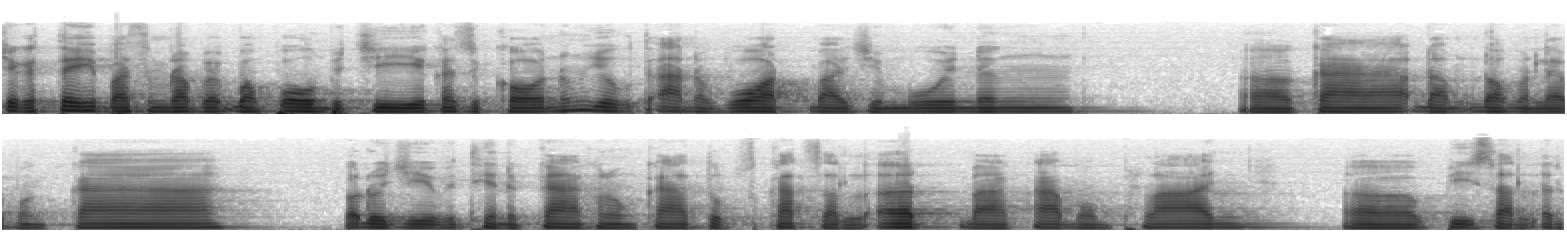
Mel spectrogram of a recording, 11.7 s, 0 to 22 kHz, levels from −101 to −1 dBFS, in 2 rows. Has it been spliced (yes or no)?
no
